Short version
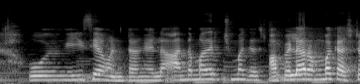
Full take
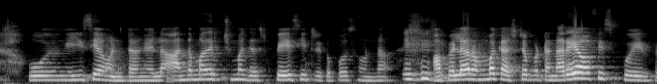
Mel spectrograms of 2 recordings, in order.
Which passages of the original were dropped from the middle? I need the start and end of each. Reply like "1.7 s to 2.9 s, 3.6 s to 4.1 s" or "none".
2.7 s to 4.3 s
